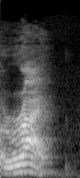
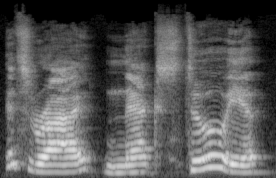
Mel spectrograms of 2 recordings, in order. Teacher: O right não falou o T, o next não falou o T, e o T também ficou travado.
